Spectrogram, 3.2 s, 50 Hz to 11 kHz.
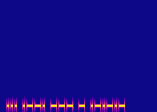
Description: Morse code, heard as a keyed tone, about 30 wpm, 700 Hz. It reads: SPOT.
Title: Sentences from Top 1100 Words 30wpm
